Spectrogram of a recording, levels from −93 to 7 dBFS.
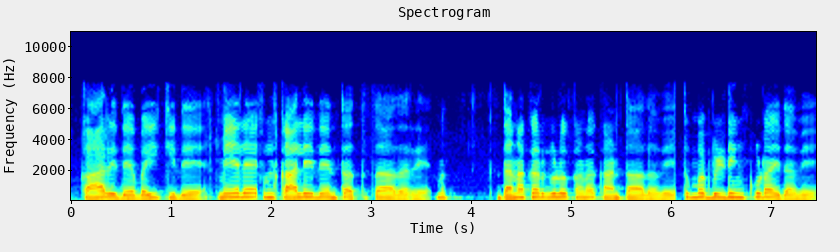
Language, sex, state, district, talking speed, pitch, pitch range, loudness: Kannada, male, Karnataka, Mysore, 130 wpm, 235 Hz, 210-250 Hz, -23 LUFS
